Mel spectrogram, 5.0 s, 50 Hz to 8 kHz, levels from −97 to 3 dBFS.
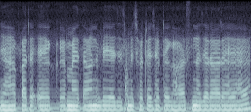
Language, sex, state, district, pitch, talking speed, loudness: Hindi, male, Bihar, West Champaran, 110 Hz, 165 wpm, -16 LUFS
